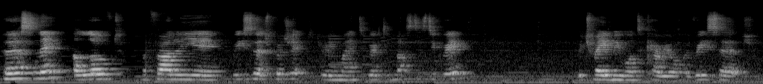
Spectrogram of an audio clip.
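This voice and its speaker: A young woman from the Czech Republic, a chemistry PhD student, explaining her research in an earnest, measured way with the odd um. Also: a little high, fairly even intonation. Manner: earnest, measured, with occasional ums. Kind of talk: scripted explanation to camera. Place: chemistry lab, indoors. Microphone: camera at a distance. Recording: echoey lab room with distant mic, music behind.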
